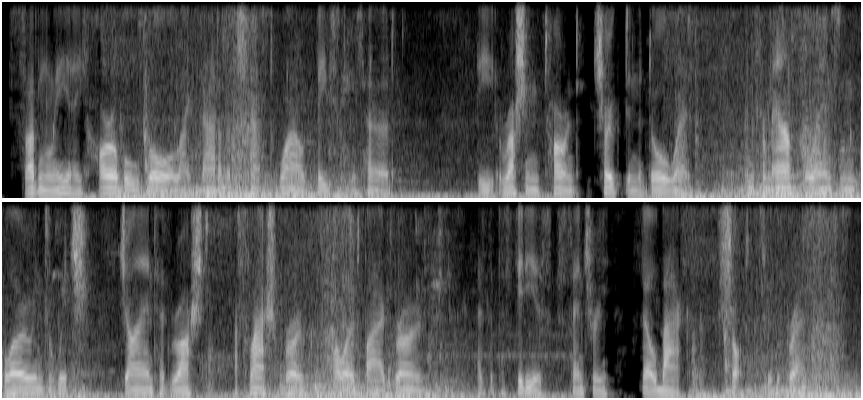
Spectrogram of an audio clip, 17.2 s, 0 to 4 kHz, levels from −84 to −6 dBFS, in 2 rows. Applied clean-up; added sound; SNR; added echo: none; Sliding door / Train; 4 dB; none.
